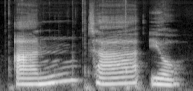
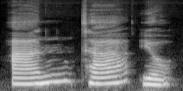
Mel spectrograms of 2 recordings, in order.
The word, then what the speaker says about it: 앉아요: How do you pronounce this? 앉아요. You should sound 앉아요. Writing 앉아요.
